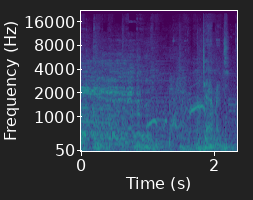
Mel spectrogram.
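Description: Horse in The Witcher 3 video game neighing and whinnying in a couple of rising calls, mixed with clip-clopping hooves and other game sounds, moderately faint overall.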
